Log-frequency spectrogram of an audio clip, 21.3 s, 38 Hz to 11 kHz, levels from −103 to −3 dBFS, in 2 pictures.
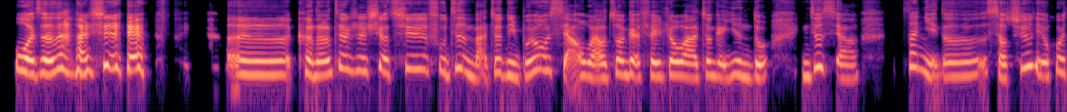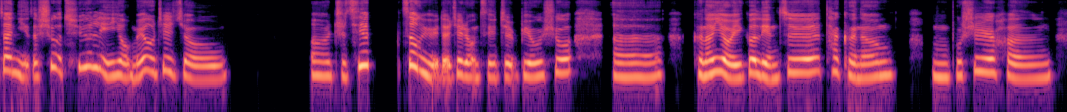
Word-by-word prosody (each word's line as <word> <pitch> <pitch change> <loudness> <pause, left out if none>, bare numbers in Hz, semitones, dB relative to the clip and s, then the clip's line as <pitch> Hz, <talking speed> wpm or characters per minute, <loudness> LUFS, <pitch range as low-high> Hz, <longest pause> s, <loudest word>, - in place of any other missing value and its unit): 我 290 -5 +9
觉 265 +2 +3
得 340 +6 +5
还 270 -1 +6
是， 310 +8 +4 1.2
呃， 250 0 +2
可 270 -3 +2
能 245 +2 +3
就 340 +2 -1
是 300 -1 -4
社 280 - +2
区 335 +4 -2
附 295 -2 -6
近 270 +1 -2
吧， 200 - -3
就 280 - -1
你 240 -2 -1
不 230 +3 -2
用 315 +3 -1
想 290 -4 -1
我 230 -2 +1
要 215 - +1
捐 255 +4 +1
给 255 -3 +2
非 230 +1 +1
洲 240 +1 +3
啊 225 -2 +2
捐 245 +3 -2
给 220 -3 -1
印 235 0 -3
度。 215 -1 +1 0.3
你 230 - -4
就 370 - +3
想 205 - -5 0.4
在 375 -1 -2
你 255 -9 -3
的 230 +2 -4
小 210 -2 -1
区 350 - 0
里 425 +4 +1
或 315 -11 -1
者 - - -12
在 315 +1 +1
你 245 -8 -6
的 225 - -6
社 345 +6 -4
区 365 +6 -4
里 270 -11 -2
有 245 -3 -3
没 220 0 -4
有 300 0 -2
这 290 +2 -6
种， 200 -4 -5 0.8
呃， 240 -2 -5
直 230 0 -8
接 385 - +2 0.4
赠 400 -7 +2
予 415 - -1
的 - - -1
这 260 - 0
种 230 - -2
机 220 0 -6
制。 215 0 -3
比 230 +2 -8
如 225 +1 +1
说， 275 +3 -2 0.4
呃， 225 +1 -6 0.3
可 260 - -2
能 255 +3 +3
有 270 -6 +4
一 205 - +2
个 270 +5 +4
邻 220 -4 +1
居， 230 +6 -6 0.3
他 290 +1 -6
可 240 -2 -3
能， 230 +4 -5 0.4
嗯， 225 -2 -5
不 240 +2 -7
是 285 +3 -1
很， 210 -2 -6
245 Hz, 230 characters per minute, -23 LUFS, 225-290 Hz, 1.2 s, 我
